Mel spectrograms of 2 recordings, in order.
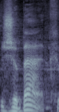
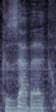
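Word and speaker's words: Xebec: As a reminder, in Japanese, his name is written as Jeku, meaning the pronunciation is Jabek rather than Zabbec or any other.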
